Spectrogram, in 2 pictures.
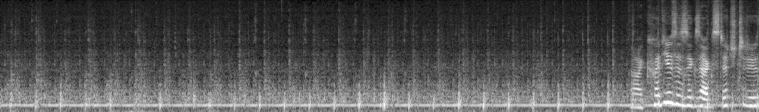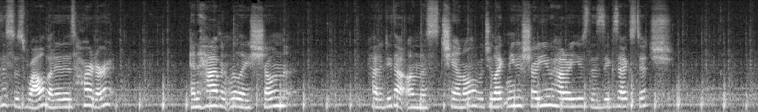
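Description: A sewing machine hums steadily as its needle stitches through fabric.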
